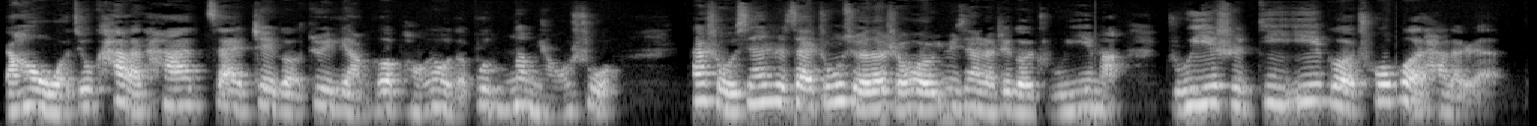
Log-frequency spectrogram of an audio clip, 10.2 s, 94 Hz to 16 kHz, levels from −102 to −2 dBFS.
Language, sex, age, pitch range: Chinese, female, 20-39, 185-245 Hz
